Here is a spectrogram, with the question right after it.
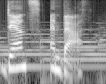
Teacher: a short a sound so we get Dan and Beth but in Indian English it's a longer a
